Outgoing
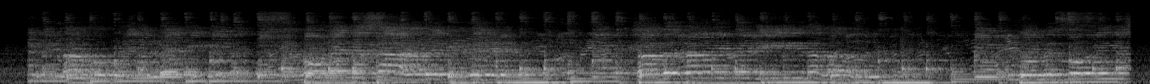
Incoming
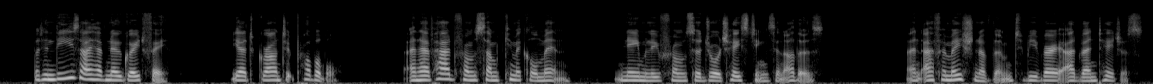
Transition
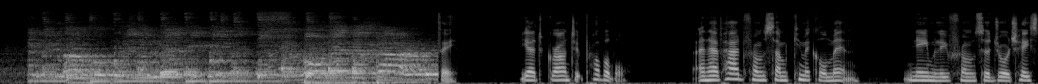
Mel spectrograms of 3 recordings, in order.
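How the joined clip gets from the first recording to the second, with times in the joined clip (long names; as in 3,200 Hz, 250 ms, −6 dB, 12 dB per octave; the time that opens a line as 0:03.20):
outgoing
0:03.47–0:04.38: low-pass filter 7,200 Hz → 1,600 Hz
0:04.38: continue with incoming from 0:01.49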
